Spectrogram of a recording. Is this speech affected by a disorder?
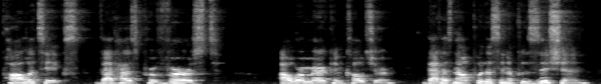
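No.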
